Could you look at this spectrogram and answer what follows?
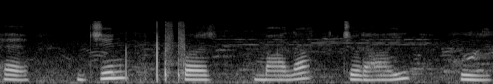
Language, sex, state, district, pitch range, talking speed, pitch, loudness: Hindi, female, Himachal Pradesh, Shimla, 210-255 Hz, 75 wpm, 220 Hz, -23 LUFS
